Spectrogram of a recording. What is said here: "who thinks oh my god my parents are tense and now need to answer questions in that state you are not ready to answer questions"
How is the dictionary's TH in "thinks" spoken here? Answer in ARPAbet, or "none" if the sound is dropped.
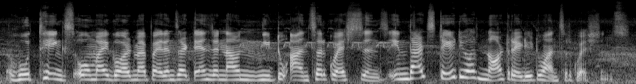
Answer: T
